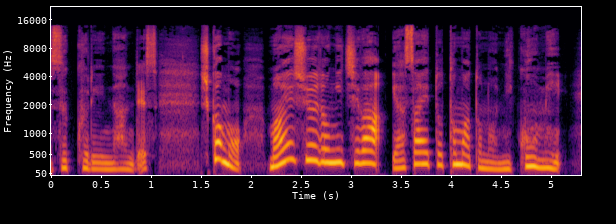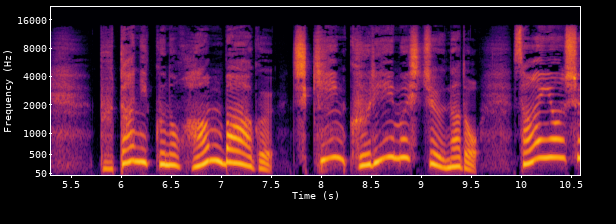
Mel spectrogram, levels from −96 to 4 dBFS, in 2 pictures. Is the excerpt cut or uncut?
cut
